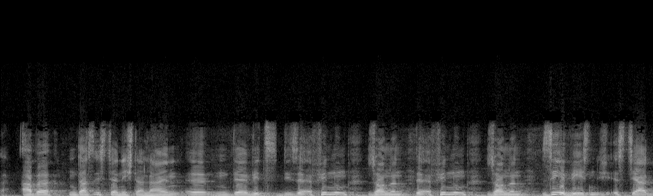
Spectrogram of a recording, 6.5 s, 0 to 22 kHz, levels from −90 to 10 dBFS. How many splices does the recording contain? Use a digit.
2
